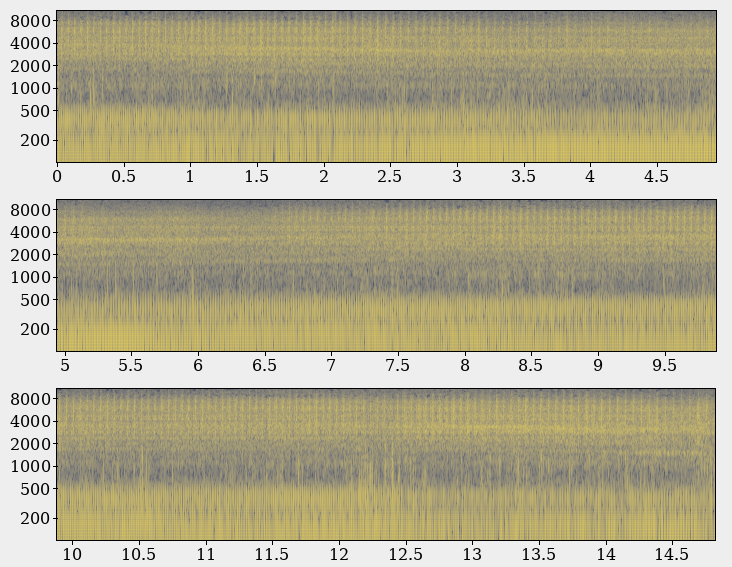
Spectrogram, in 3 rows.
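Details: 2009 Triumph Speed Triple, 50,000 km, idling steadily with a light, regular ticking; began mid-ride, persisted after timing chain replacement. Middle cylinder suspected, cause not confirmed.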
